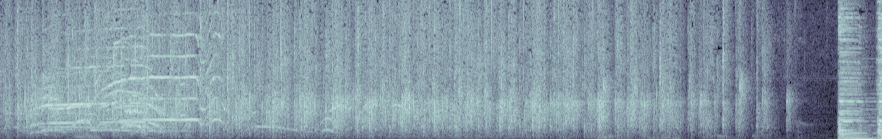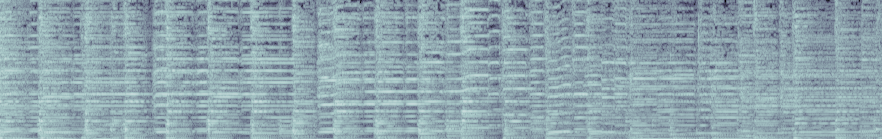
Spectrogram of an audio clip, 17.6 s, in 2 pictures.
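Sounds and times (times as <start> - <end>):
audience applauding at a WFPK live lunch session: 0.0 - 8.1
string band playing: 8.4 - 17.6.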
